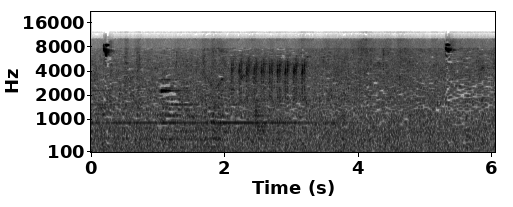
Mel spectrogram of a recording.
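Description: Outdoor birdsong ambience over a steady hiss. Two short, high chirps about five seconds apart are the loudest sounds. Between them come a brief lower chirp and a quick trill of about ten notes.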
